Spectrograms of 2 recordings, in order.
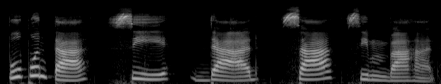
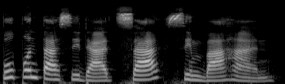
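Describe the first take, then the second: First: Slowed right down, each word spelled out for learners; slow and clear. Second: Said in the usual way. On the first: Shown as a demonstration. Teacher repeats the Tagalog answer for students, slow and clear. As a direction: give the learner every syllable of Pupunta si dad sa simbahan slowly. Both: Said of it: "And then the response".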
